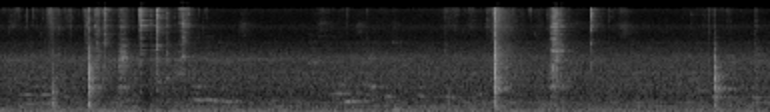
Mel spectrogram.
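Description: A metal fork scraping and tapping against a plate while cutting hot cooked meat into small cubes for Goan sorpotel, giving several sharp clinks spread over a quiet background.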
